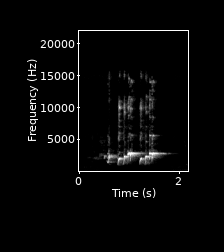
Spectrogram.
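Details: Bulbul phrase used to tutor young birds: a loud, mellow run of three quick, warbled, fluty syllables, clean and close.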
